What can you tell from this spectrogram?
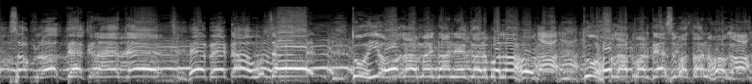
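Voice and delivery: full-force preaching. Acted. Preacher revealing Husain's fate to mourners, loud wailing. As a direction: announce the fate like a lament.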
